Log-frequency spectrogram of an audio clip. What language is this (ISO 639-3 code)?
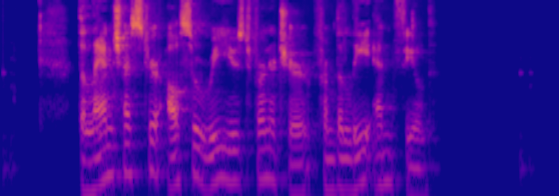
eng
